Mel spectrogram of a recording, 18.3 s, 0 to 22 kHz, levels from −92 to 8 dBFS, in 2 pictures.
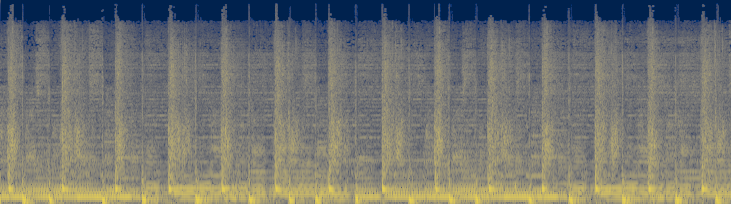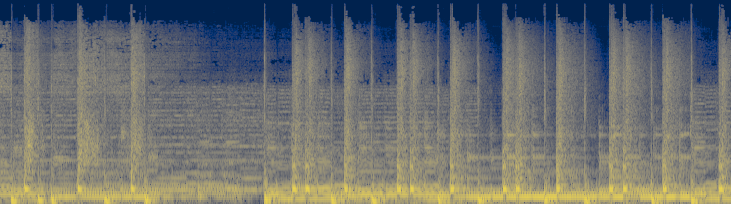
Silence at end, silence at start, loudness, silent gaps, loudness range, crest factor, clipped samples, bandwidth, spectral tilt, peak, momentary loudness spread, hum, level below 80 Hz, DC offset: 0 s; 0 s; -11 LUFS; none; 3 LU; 8 dB; under 0.1%; 16.5 kHz; -5 dB/octave; 0 dBFS; 5 LU; none; -16 dBFS; under 0.1%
